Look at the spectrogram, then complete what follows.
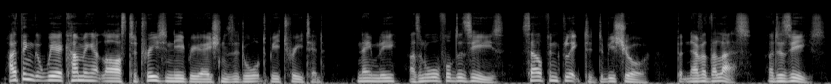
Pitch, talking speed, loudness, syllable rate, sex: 140 Hz, 225 wpm, -19 LUFS, 6.7 syllables/s, male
